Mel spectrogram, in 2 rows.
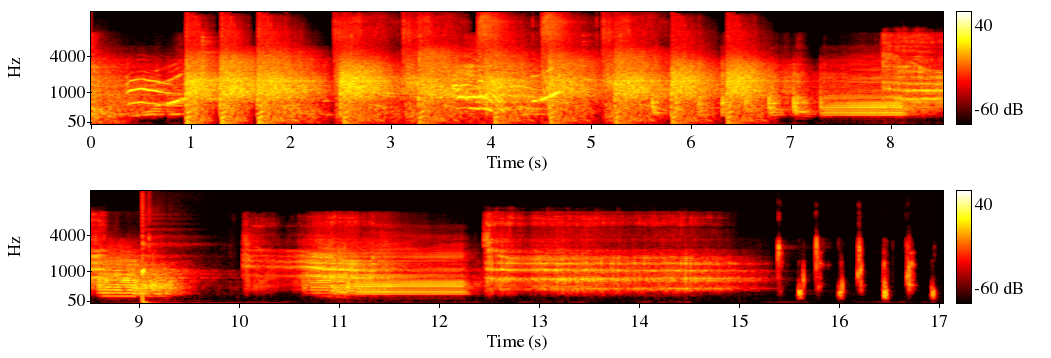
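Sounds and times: short gulping sounds: 0:15.4 - 0:17.0.

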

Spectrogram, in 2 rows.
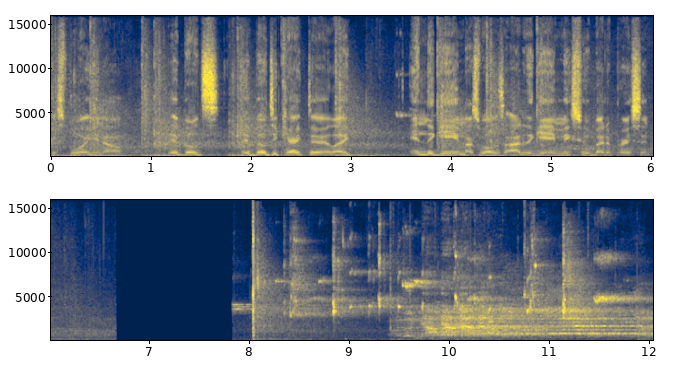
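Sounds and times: basketball bouncing on hardwood floor: 0:00.1 - 0:02.1.

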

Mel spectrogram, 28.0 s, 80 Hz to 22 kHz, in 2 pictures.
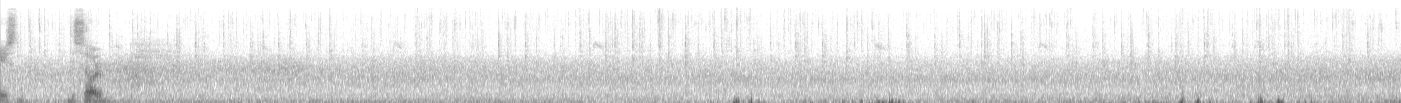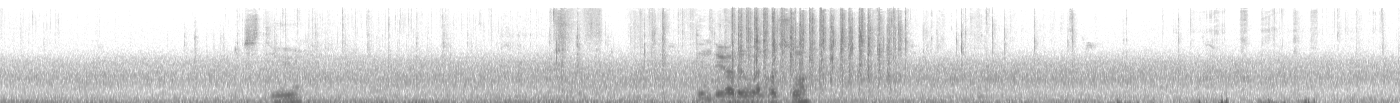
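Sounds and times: low background noise: 0:00.0 - 0:28.0
stick ticking against plastic cup: 0:17.1 - 0:19.5, 0:20.4 - 0:28.0.

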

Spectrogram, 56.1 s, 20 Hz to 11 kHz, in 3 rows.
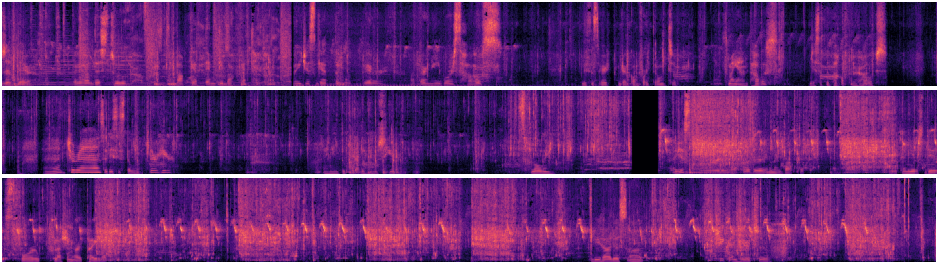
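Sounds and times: water from hose into plastic bucket: 0:00.0 - 0:10.0, 0:10.6 - 0:31.3, 0:31.9 - 0:56.0
birds chirping: 0:00.0 - 0:17.8, 0:19.0 - 0:31.2, 0:31.8 - 0:56.0.

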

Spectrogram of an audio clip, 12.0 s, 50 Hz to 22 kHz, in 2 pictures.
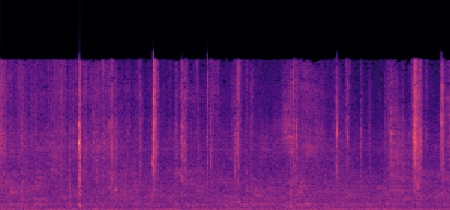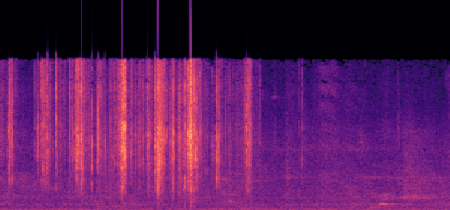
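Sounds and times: card wrapper crinkling and clicking: 0:01.0 - 0:09.5.

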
